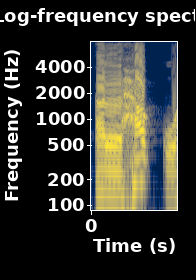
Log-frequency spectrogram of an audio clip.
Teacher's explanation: ha kecil dibaca dengan ha alirkan nafas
